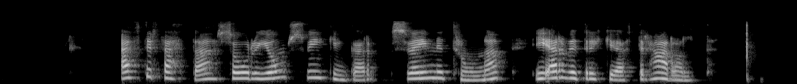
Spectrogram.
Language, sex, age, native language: Icelandic, female, 30-39, Icelandic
